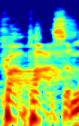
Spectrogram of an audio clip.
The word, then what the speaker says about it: opossum: remember drum kid okay North America is opossum all right cool yeah they're both pronounced possum yes I I'll still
